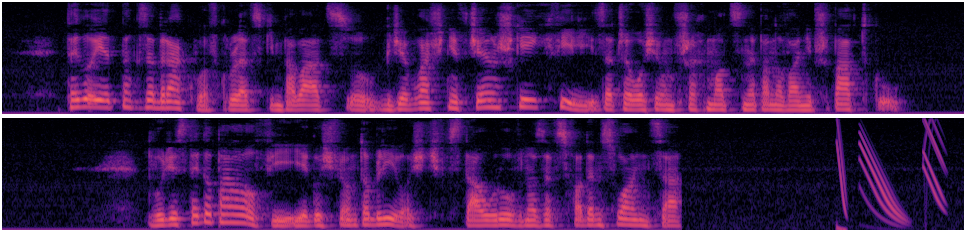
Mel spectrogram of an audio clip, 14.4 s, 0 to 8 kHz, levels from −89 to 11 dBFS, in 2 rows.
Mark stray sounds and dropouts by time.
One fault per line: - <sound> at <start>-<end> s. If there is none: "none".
- chirp at 13.5-14.3 s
